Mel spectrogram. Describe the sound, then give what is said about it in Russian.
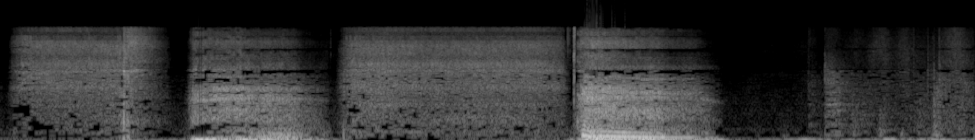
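Heavy breathing blown straight into a microphone, producing loud, rumbling gusts of air in several long inhales and exhales separated by brief pauses, with no talking. “Мне нравится, как вы слышите, как я дышу.”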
